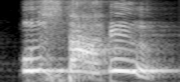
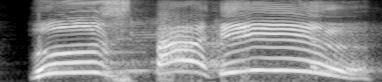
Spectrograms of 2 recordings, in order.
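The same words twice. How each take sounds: First: "Mustahil" said firm and higher, falling hard at the end; firm answer. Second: "Mustahil" shouted, higher and very drawn out; emphatic shout. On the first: Preacher demanding a firm reply, "Mustahil" decisive. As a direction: give "Mustahil" a decisive high falling stamp. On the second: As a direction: stretch "Mustahil" into a long shout. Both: Shown as a demonstration. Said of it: "Jawabnya yang tegas".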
